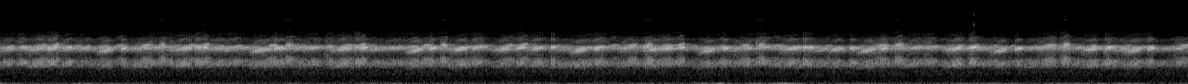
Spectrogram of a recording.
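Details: Many frogs croaking in spring in a wetland behind a house, recorded live without looping: a dense, steady chorus of overlapping trilled calls forming two bands, one low and one brighter and higher, with no pauses and no other sounds.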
